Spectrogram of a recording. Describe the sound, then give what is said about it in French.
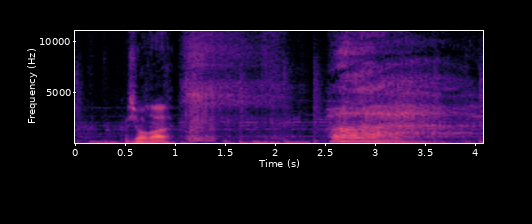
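A person taking a big, deep breath, heard as two drawn-out, voiced sighing breaths with a noisy airy stretch between them, over a soft, regular pulsing in the background. “Moi, je prends une grande respiration.”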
